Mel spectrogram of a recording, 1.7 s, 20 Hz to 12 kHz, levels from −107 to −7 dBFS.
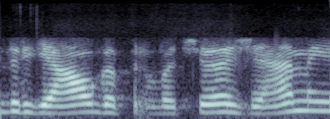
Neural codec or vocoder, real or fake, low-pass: none; real; 10.8 kHz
